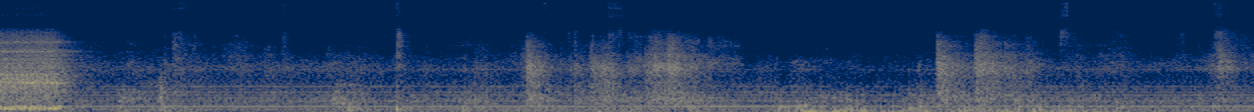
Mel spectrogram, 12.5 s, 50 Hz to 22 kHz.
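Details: Opel Manta hatchback with Ascona front end, started after about 20 years sitting, still on old plugs, idle being turned up: uneven, lumpy, slightly misfiring low idle with loose clatter, barely holding on; rough idle.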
